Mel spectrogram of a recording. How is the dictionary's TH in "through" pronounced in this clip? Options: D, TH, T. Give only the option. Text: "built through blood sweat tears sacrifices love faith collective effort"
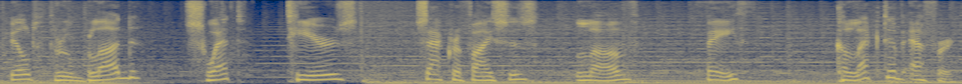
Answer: TH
